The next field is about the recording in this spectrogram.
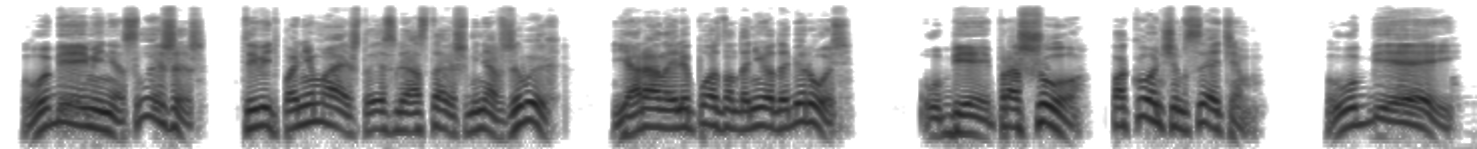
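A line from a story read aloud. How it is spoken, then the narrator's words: Frantic screaming. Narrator (Russian): кричал обезумевший Петр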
